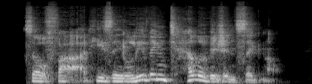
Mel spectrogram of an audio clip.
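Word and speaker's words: Fasaud: Uh it's spelled F A S A U D, but I checked and it says it's pronounced FOD. F Ah- O D. So FOD, he's a living television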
